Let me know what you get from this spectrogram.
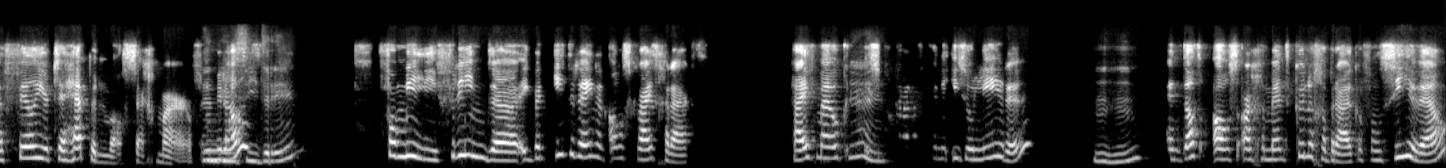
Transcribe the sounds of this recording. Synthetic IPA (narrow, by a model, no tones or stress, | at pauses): əfɪːlˠhiəɹtəɦɛpənʋɑsːɛχma̰ːɹɔfnumjədɔtdəen | familifrindəɪɡ̚bɛnidəɾejnanʔɑləskʋɛjtχəɾaːk̚t | hɛjɦeftmɛjowksəχrafkɵnənizolɪːɾən | m̩ | ɛndɑtɑlˠsɑɹχymɛntkɵnəχəbrœɥkənfɑnzijəʋɛlˠ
